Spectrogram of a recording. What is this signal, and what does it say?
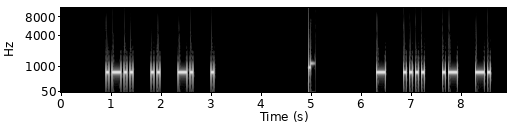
Morse code, heard as a keyed tone, about 20 wpm, spaced as for 15 wpm, 700 Hz. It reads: LINE THAN
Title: 2x Character Spacing - Top 200 Words - 20wpm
